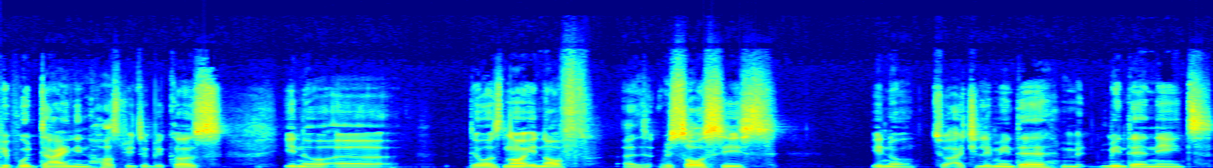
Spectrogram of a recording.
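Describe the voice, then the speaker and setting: With a Nigerian accent and a very deep, low pitch, a woman talks at a moderate pace in fairly even intonation, leaving long, frequent pauses, on a very clean recording with a silent background. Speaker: panel chair, children's charity founder. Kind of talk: panel discussion. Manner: hesitant, many fillers.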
